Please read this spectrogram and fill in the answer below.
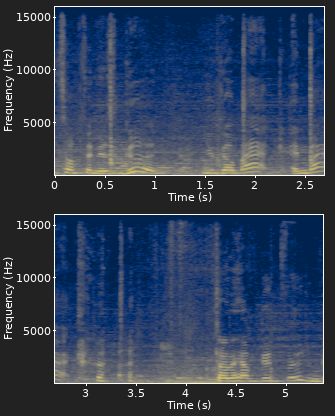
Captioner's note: chuckles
